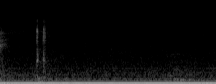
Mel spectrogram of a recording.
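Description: A single keystroke on a computer keyboard about half a second in, over a steady low hum.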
